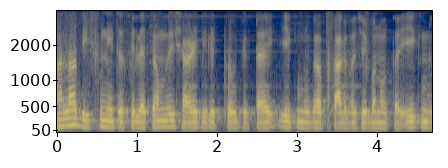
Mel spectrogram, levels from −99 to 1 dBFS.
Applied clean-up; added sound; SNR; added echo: neural separator model SepFormer DNS4.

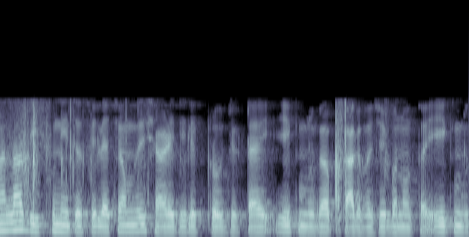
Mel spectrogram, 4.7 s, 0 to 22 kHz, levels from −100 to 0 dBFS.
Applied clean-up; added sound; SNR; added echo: none; none; none; none.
